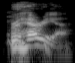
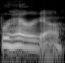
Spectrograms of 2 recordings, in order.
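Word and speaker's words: brujería: yes she put up the pronunciation for you brujeria brujeria or Bruce you don't need to roll the r she said roheria yep roheria there you go okay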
